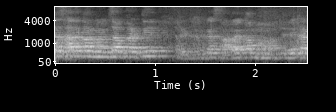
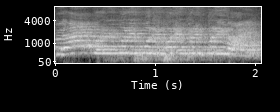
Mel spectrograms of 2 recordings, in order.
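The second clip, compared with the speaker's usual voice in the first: high, loud, exasperated interruption; mock angry cut-off; 7 semitones higher, 7 dB louder than usual. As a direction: shut him up, loudly. Cuts him off angrily.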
